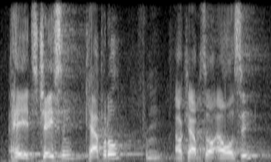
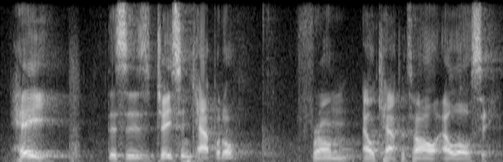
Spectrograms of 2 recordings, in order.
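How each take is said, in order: First: It ends rising, like a question. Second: It ends falling, like a statement.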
